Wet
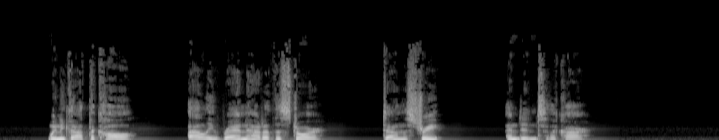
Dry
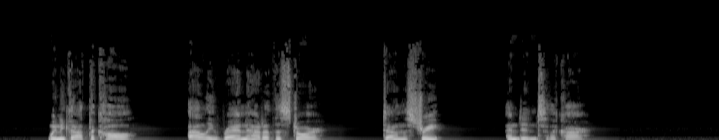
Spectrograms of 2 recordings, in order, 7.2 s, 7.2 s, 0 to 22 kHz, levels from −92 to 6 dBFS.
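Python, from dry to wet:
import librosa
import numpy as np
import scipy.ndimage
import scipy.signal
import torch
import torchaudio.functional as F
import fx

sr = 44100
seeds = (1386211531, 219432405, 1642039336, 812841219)

y = fx.dynamic_eq(x, sr, hz=2700.0, q=1.1, threshold_db=-45.0, ratio=4.0, max_db=-4)
y = y * 10.0 ** (6.0 / 20.0)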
